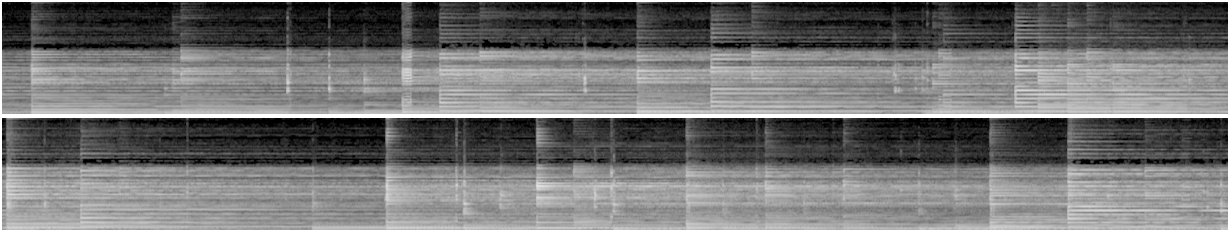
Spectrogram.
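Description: Electric guitar played through an Old Blood Noise Endeavors Dark Star Pad Reverb pedal: slow chords, a new one every few seconds, each ringing on into a dense, sustained pad-like reverb wash, as if a synth pad were playing along behind the guitar.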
